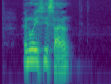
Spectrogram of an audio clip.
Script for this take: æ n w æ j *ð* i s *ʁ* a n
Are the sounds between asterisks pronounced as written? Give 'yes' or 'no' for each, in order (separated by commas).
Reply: no, no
